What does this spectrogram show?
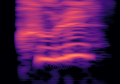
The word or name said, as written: kullet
